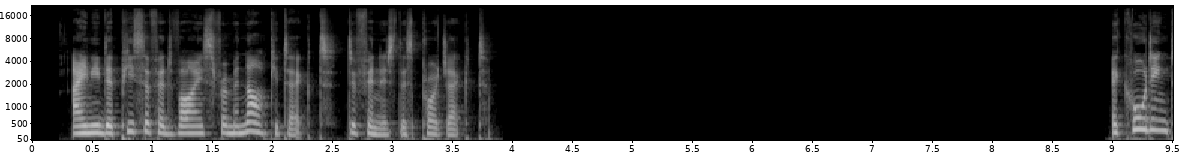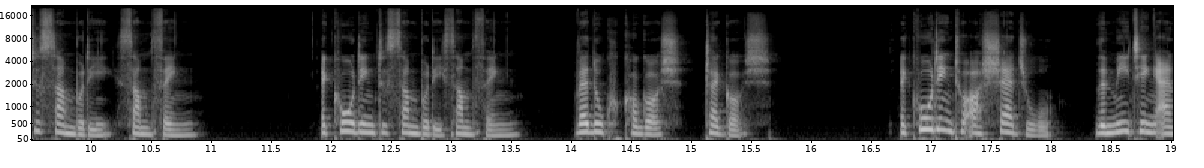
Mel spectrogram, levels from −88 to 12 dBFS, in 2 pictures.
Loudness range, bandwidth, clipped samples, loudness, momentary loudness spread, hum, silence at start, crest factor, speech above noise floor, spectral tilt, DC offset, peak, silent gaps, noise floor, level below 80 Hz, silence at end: 7 LU; over 20 kHz; under 0.1%; -23 LUFS; 12 LU; none; 0.35 s; 24 dB; 54 dB; -4 dB/octave; under 0.1%; 0 dBFS; 3.91-8.93 s; -77 dBFS; -50 dBFS; 0 s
